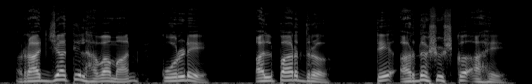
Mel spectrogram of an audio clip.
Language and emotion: Marathi, neutral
